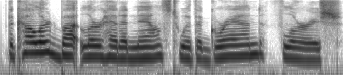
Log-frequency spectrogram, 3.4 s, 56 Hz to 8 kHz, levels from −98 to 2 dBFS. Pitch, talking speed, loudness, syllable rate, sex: 190 Hz, 155 wpm, -18 LUFS, 4.7 syllables/s, female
